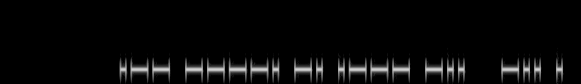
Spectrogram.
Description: Morse code, heard as a keyed tone, about 22 wpm, 700 Hz. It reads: W9NJD DE
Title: USA Callsign DE Callsign - 5 Characters - 22wpm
